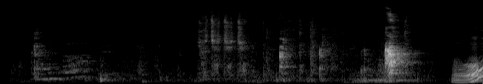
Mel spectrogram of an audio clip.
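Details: A three-month-old French Bulldog puppy gives short, yappy territorial barks while defending his spot at the top of the stairs, with a person talking in between.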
